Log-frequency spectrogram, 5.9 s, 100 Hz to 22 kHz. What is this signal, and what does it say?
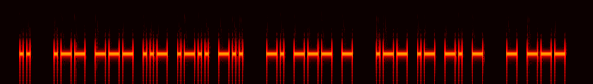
Morse code, heard as a keyed tone, about 34 wpm, 700 Hz. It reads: I WOULD NOT WANT TO
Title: Sets of 5 Words 35wpm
